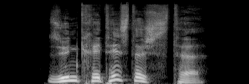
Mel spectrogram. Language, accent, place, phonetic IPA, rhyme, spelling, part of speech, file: German, Germany, Berlin, [zʏnkʁeˈtɪstɪʃstə], -ɪstɪʃstə, synkretistischste, adjective, De-synkretistischste.ogg
- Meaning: inflection of synkretistisch: 1. strong/mixed nominative/accusative feminine singular superlative degree 2. strong nominative/accusative plural superlative degree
